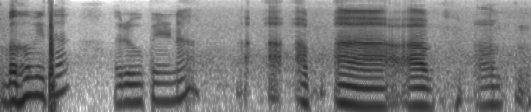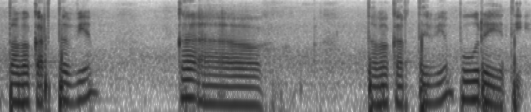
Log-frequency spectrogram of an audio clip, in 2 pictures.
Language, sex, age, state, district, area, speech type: Sanskrit, female, 45-60, Kerala, Thiruvananthapuram, urban, spontaneous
